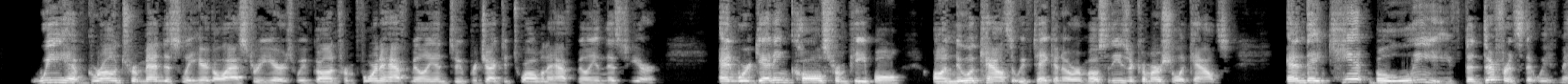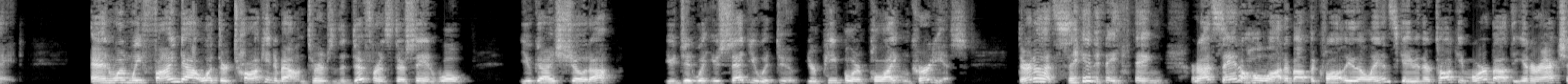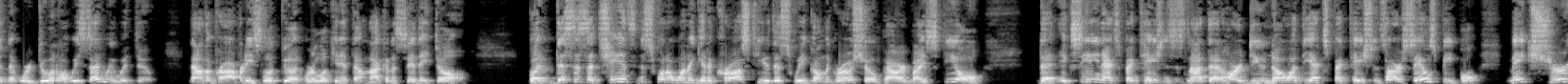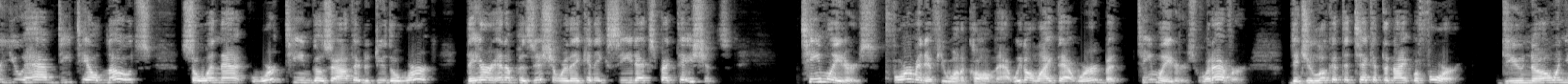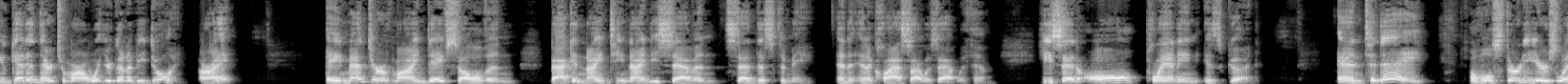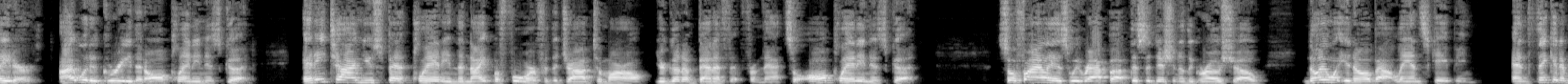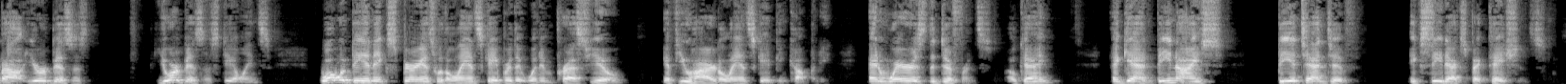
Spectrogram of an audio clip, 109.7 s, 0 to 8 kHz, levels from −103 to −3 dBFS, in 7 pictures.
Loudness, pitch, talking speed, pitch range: -16 LUFS, 185 Hz, 200 wpm, 160-230 Hz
